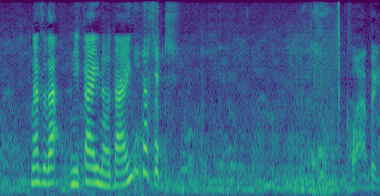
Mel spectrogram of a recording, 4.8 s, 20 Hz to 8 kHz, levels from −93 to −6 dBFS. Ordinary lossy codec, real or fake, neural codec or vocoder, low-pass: none; fake; codec, 16 kHz, 2 kbps, FreqCodec, larger model; none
